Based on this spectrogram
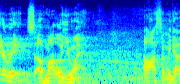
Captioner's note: laughter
